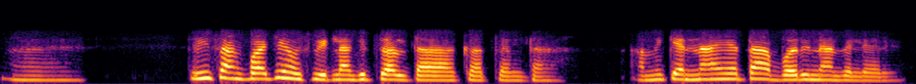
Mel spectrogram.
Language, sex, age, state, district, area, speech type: Goan Konkani, female, 45-60, Goa, Murmgao, rural, conversation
